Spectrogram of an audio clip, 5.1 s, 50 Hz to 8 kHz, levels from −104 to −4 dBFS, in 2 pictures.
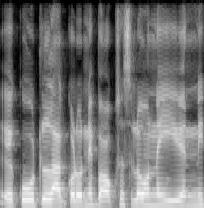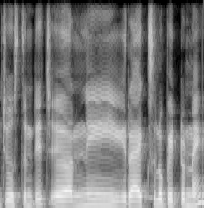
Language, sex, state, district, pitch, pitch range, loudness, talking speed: Telugu, female, Andhra Pradesh, Sri Satya Sai, 200 Hz, 195-210 Hz, -15 LUFS, 175 wpm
